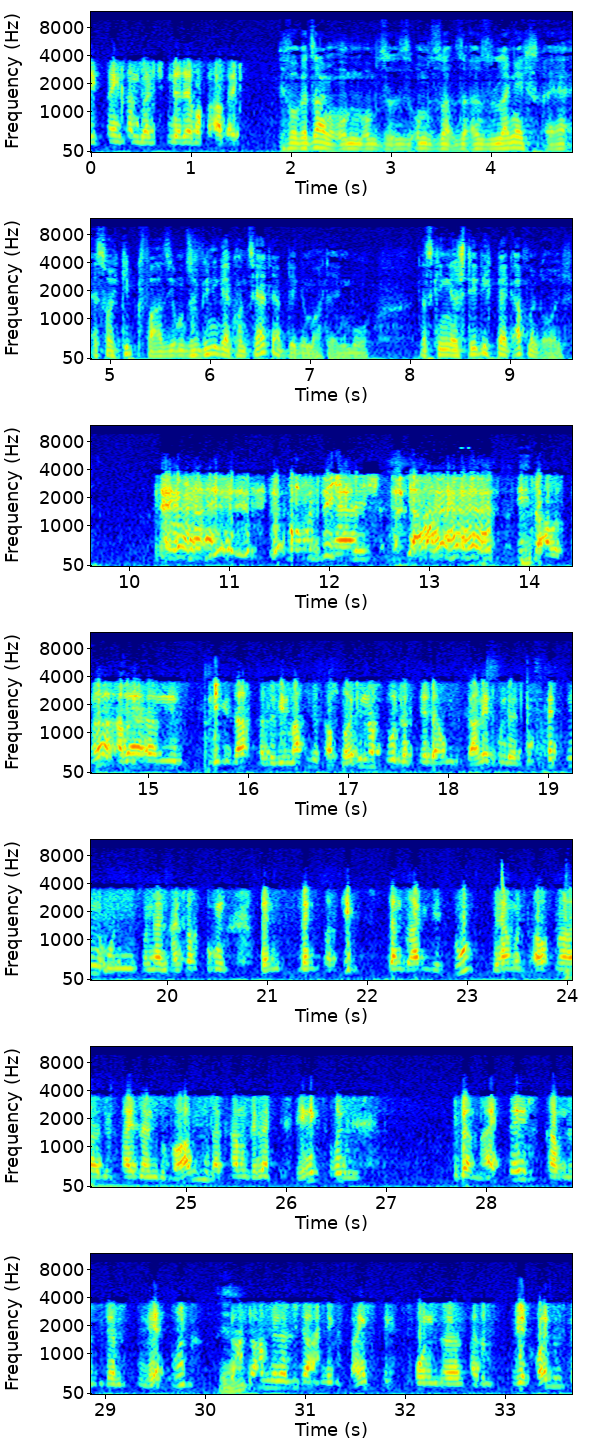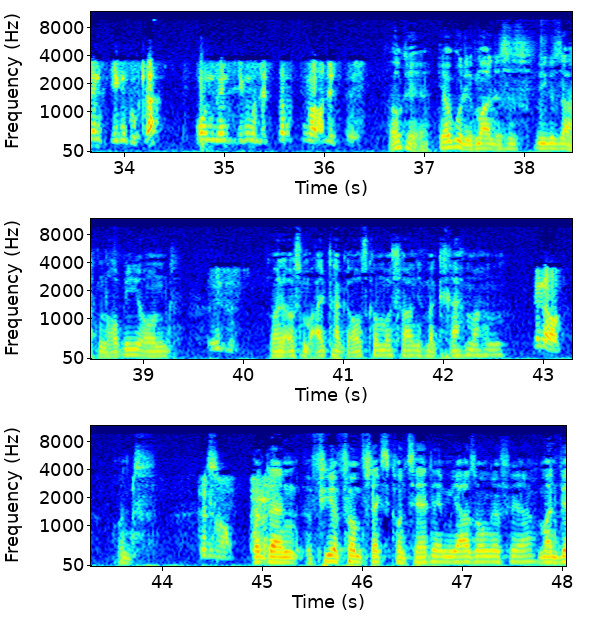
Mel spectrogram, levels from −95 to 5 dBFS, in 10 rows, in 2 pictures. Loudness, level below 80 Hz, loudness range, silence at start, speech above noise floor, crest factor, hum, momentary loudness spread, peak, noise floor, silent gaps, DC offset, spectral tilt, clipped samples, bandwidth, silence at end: -29 LUFS; -58 dBFS; 11 LU; 0 s; 32 dB; 24 dB; none; 14 LU; -6 dBFS; -63 dBFS; none; under 0.1%; -4.5 dB/octave; under 0.1%; 10 kHz; 0 s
